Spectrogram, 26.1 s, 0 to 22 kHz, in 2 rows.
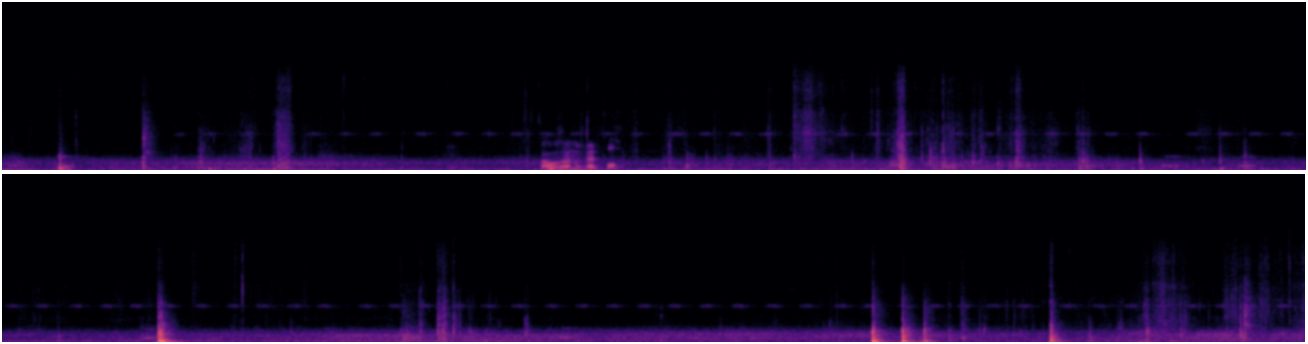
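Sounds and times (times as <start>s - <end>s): sharp knocks: 21.7s - 22.5s.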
